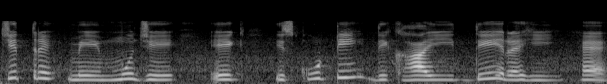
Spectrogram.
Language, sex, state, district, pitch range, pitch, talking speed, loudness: Hindi, female, Madhya Pradesh, Katni, 210-265 Hz, 215 Hz, 90 wpm, -22 LUFS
